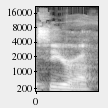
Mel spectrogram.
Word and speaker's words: Sierra: Pronounced Sierra. Not Sierras, not the Sierras, no S at the end, no multiples needed.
